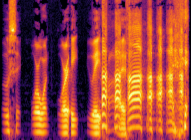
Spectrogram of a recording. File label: saying voicemail line number simulating cutting in out; tbtl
